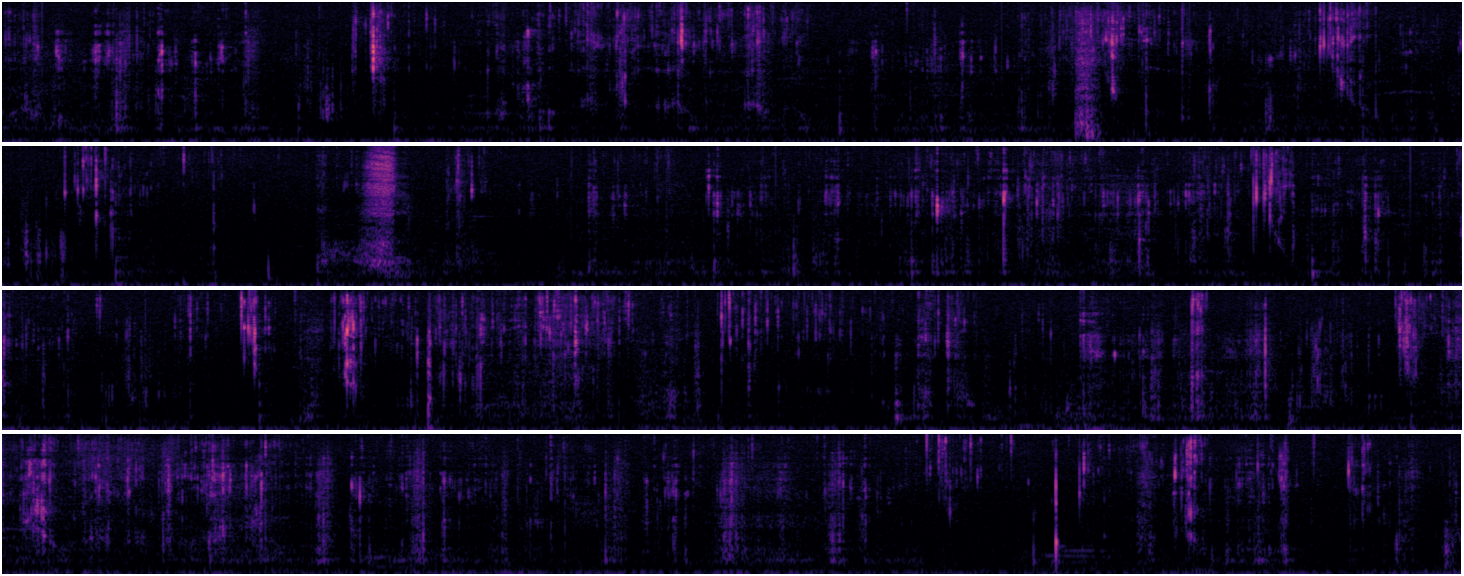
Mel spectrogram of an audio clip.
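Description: Close-miked chewing and biting of a hand-eaten meal of rice, fish in green chili sambal and stir-fried mustard greens, with irregular sharp clicks and crunches.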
